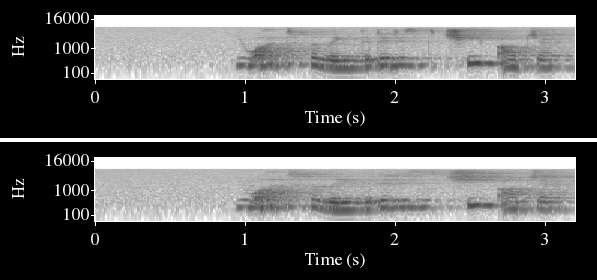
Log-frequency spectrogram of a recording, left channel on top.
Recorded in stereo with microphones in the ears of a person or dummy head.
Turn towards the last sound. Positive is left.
turn(degrees=25)  # may be behind; listen again after turning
